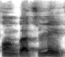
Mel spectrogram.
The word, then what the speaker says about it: congratulate: Okay, now to stress congratulate, we still stress it the same way. The third syllable from the end. Okay, so for congratulate, we have C O N. We have G R A. We have T U and we have L A T E. So, we have first syllable, second and third. Okay, so G R A is being stressed.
